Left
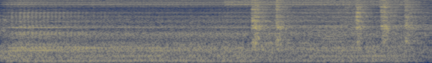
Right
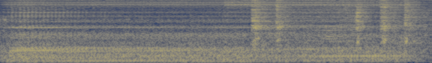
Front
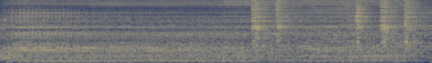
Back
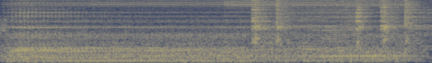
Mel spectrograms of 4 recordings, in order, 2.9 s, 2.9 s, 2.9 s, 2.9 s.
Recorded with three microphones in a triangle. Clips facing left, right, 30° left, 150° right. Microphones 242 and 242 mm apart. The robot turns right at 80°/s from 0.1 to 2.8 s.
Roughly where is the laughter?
I don't hear laughter.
